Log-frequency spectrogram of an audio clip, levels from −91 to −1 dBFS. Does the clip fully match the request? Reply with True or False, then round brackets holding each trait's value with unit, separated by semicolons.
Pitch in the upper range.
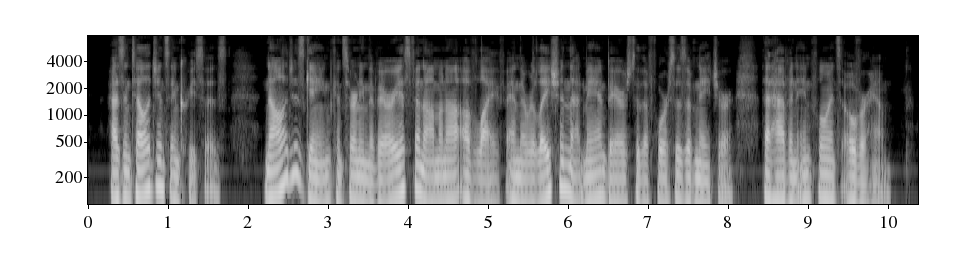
False (105 Hz)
